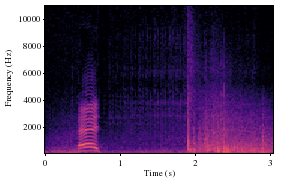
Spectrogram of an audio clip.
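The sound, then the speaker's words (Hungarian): A firecracker, placed by police bomb disposal experts in the hand of a hard plastic shop-window mannequin and set off by remote control, goes off with a single sharp, loud bang, followed by a crackling, rumbling tail that lingers. A brief rising-and-falling tonal cry is heard shortly before the blast. “A tűzszerészek egy kirakati bábú kezébe petárdát tettek, amit távirányítással hoztak működésbe.”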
